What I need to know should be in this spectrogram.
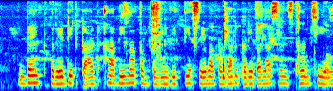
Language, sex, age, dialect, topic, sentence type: Maithili, female, 18-24, Eastern / Thethi, banking, statement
